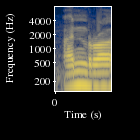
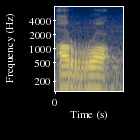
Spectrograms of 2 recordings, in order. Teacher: നൂനിന് ശേഷം വരുന്നത് ലാമു റാവും വരുമ്പോൾ നമുക്കറിയാം അവിടെ നൂനിനെ ഉച്ചരിക്കാൻ പാടില്ല, അത് ഇരട്ടിച്ച് മണിക്കാതെയാണ് അത് ഓതേണ്ടത്.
